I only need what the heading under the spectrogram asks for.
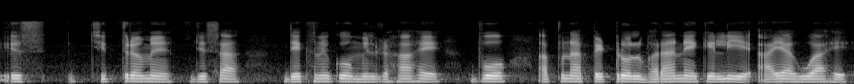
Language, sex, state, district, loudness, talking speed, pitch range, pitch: Hindi, female, Odisha, Malkangiri, -17 LUFS, 125 wpm, 125-135 Hz, 130 Hz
